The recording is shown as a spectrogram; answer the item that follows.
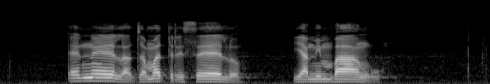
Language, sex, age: Tsonga, male, 23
